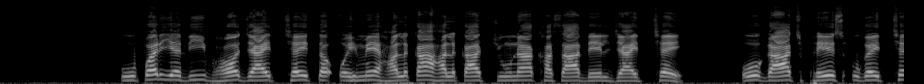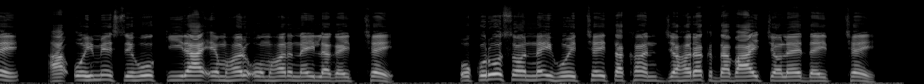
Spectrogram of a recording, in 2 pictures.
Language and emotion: Maithili, neutral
